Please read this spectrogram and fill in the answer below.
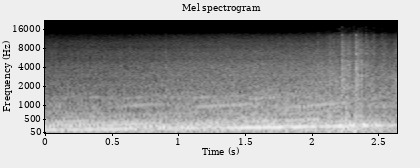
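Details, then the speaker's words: Toyota Celica on cheap coilovers, rolling into throttle: engine note climbs steadily, then hardens and sharpens as the high-lift cam profile comes in; normal cam lift crossover. "Did you hear the crossover though? Listen for the crossover. We're just going to roll into it."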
